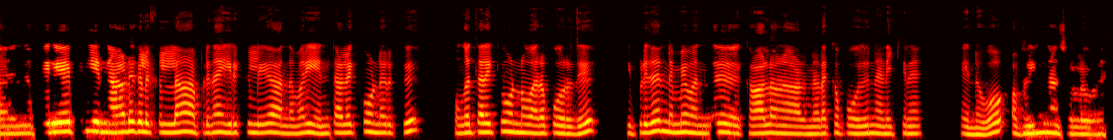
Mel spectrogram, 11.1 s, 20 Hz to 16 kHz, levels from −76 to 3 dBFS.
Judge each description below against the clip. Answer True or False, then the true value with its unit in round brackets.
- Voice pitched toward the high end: True (215 Hz)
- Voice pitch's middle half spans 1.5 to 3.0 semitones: True (2.6 semitones)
